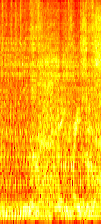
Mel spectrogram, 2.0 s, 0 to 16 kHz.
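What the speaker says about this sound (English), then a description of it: "You see when we're revving up," A small 50cc scooter engine revs up, its pitch rising and falling in close, steady bursts, with a voice speaking over the engine noise.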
